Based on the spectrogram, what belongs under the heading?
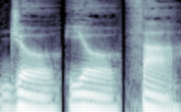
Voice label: "joyotha", concat syllables; Affixing experiment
